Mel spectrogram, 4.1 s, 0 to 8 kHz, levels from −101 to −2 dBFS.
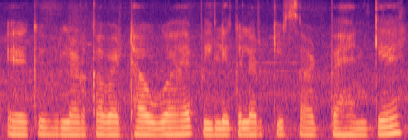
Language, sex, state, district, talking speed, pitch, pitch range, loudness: Hindi, male, Chhattisgarh, Raipur, 160 wpm, 135 Hz, 135-140 Hz, -21 LUFS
